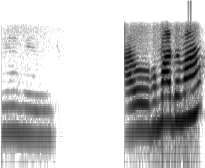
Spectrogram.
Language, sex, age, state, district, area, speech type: Odia, female, 30-45, Odisha, Sambalpur, rural, conversation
